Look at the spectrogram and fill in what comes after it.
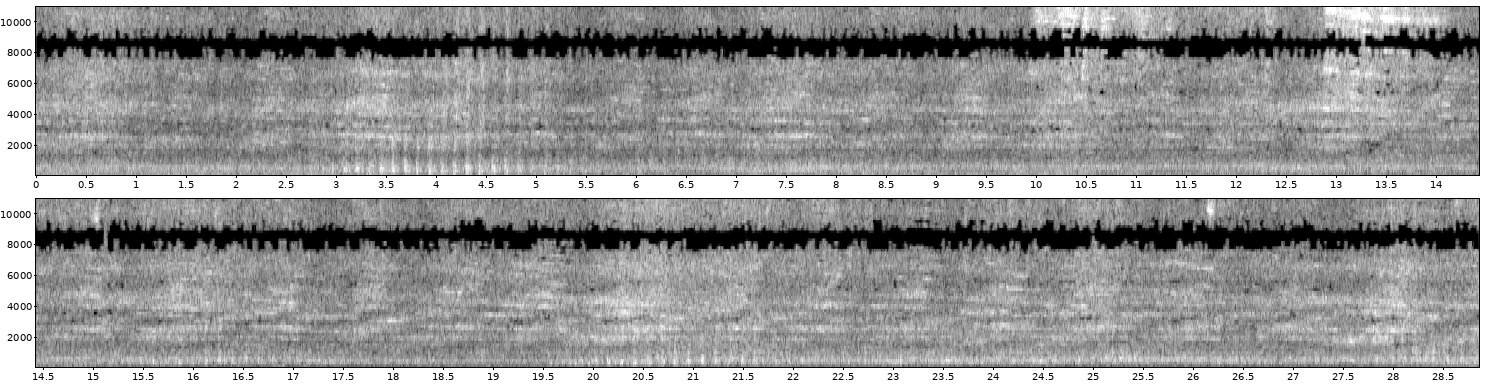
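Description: Intermodal freight train cars rolling past: steady steel-wheel-on-rail noise with wheels clacking on the rails, swelling louder twice, with faint brief high squeals about ten to thirteen seconds in.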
